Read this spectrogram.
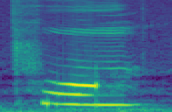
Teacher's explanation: we make a puff of air this is aspirated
